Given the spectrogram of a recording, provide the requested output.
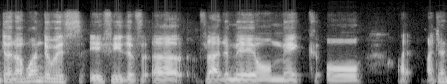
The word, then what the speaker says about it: Vladimir: It's pronounced Vladimir, isn't it? Vladimir? Yes, exactly. Okay. In Slavic form, Vladimir, but in you can say also Vladimir or Valdemar.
